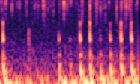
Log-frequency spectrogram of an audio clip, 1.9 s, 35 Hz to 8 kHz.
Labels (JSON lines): {"label": "biophony, knock", "recorder": "SoundTrap 300"}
